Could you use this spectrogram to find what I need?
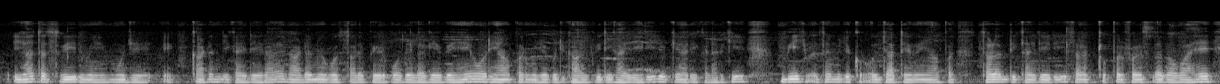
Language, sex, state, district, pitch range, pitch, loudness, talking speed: Hindi, male, Bihar, Jamui, 105-115 Hz, 110 Hz, -17 LUFS, 270 wpm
